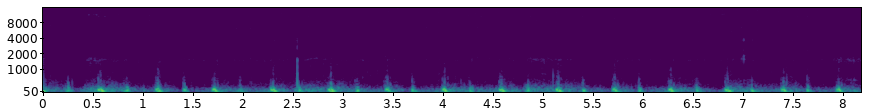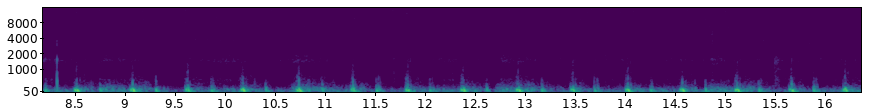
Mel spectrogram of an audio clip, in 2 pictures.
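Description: Fast, steady, strong low thumping heartbeat, about 107 beats a minute; a quickened rate from exercise.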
